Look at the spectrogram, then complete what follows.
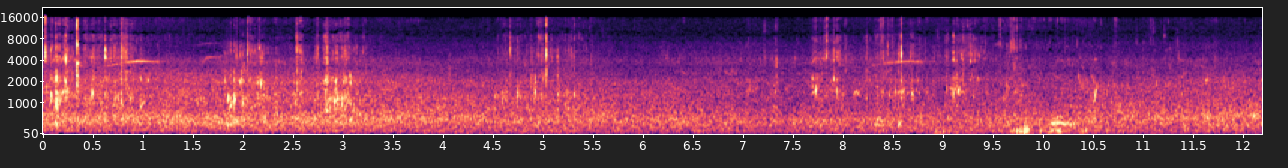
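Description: River water lapping and splashing around a landing net and a camera held at the surface, in short clusters near the start, around two to three seconds in, and again around eight to nine seconds in, with a low bump near ten seconds in, over a faint steady rush of current.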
